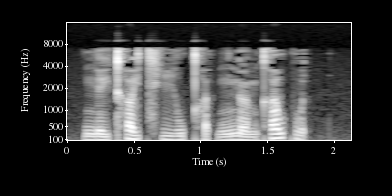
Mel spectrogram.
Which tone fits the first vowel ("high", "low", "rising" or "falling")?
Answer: rising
